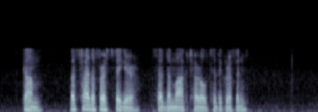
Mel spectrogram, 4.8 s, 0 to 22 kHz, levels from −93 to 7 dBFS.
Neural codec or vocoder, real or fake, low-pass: none; real; 3.6 kHz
